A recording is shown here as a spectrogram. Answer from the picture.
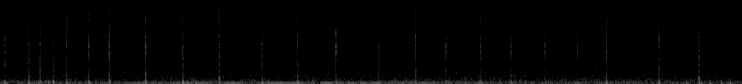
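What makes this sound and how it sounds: A small Bicycle playing card deck box made of printed cardboard, likely still holding its cards, is held close to the microphone and tapped and rubbed with fingertips and nails. About two dozen sharp, bright, dry taps come in an uneven rhythm, with soft rubbing between them. A steady low hum runs underneath throughout.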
